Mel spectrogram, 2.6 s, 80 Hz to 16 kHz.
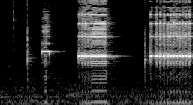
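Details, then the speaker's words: XP MI-6 metal detector pinpointer set via cold menu to pulse audio mode: a high, sharp tone chopped into quick bursts, roughly a dozen beeps a second, distinct from pitch mode; normal pulse tone. "Okay, 2 very different sounds. Vibration and pulse, not pitch, okay?"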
